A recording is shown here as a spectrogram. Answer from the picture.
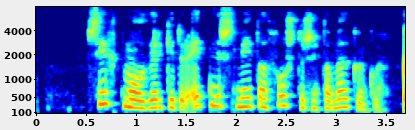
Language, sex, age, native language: Icelandic, female, 30-39, Icelandic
